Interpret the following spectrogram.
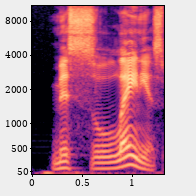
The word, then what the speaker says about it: miscellaneous: will say miscellaneous and some people will say Miss miscellaneous right that's on the line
